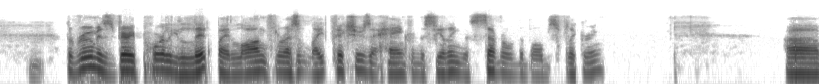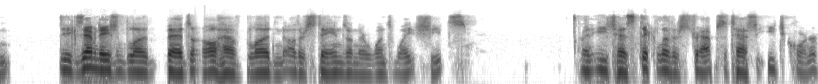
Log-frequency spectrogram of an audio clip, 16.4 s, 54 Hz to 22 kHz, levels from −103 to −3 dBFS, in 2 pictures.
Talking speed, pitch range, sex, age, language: 170 wpm, 120-155 Hz, male, 30-49, English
